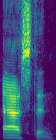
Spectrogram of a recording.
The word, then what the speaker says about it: Astin: I'm going to go back and just clip Astin.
